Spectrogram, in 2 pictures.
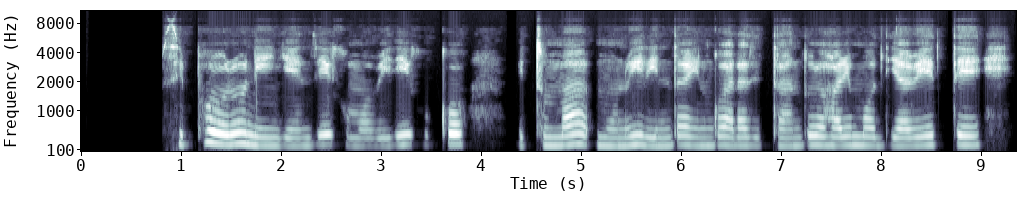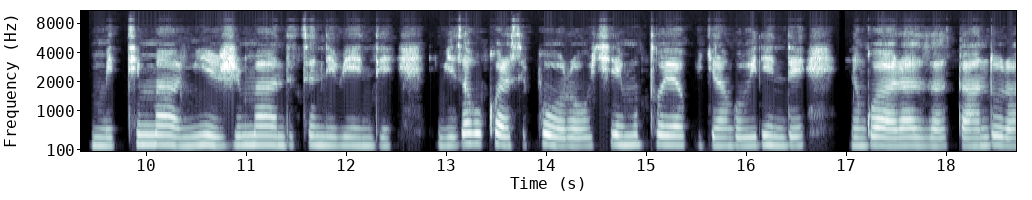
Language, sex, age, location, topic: Kinyarwanda, female, 18-24, Huye, health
